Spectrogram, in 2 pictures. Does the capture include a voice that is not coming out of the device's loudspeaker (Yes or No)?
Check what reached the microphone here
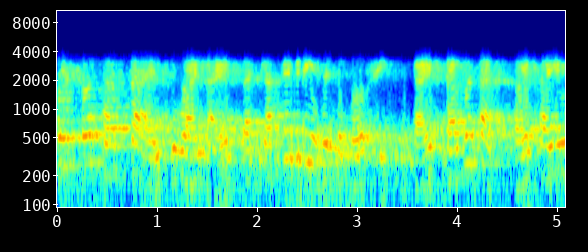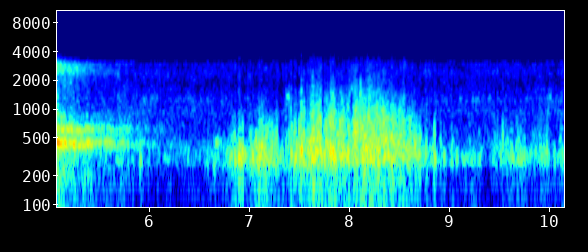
No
